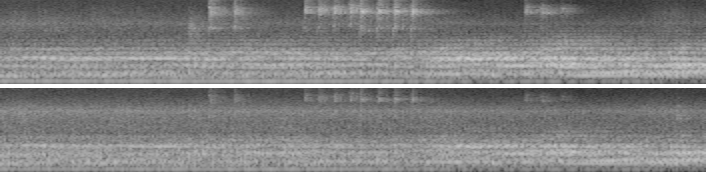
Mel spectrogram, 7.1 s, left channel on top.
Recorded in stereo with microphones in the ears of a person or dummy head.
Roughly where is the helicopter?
Left.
